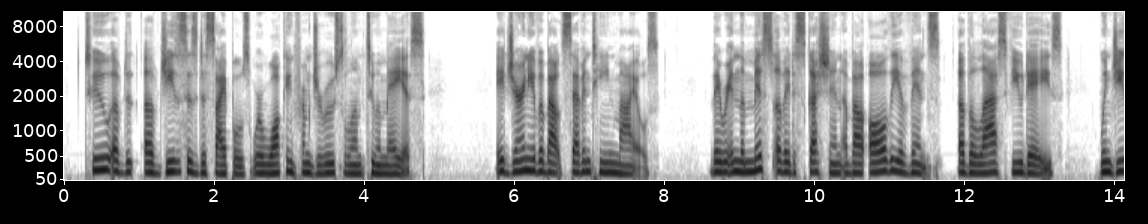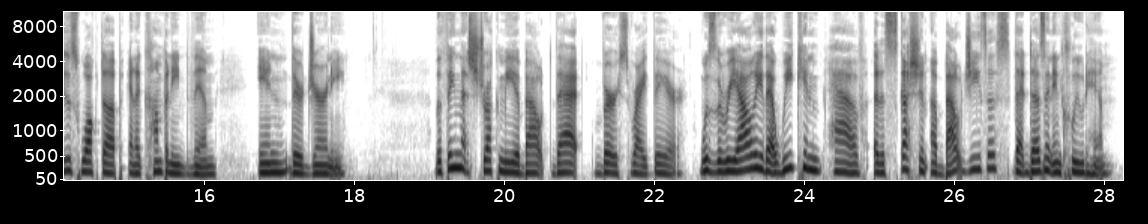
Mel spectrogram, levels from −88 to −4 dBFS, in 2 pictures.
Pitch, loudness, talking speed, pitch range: 185 Hz, -19 LUFS, 145 wpm, 170-205 Hz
